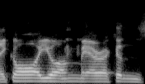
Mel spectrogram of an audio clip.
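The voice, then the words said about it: Bad mixed Canadian and French-Canadian accent. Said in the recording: “that's probably a terrible Canadian accent... half regular Canadian and a half kind of uh, Montreal. It was like half French and just half dumb sounding”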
